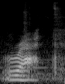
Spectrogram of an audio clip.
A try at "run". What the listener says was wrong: Rat? That's not an A. That's a U. What does a U make?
